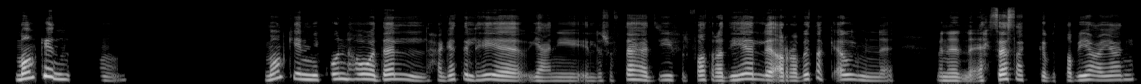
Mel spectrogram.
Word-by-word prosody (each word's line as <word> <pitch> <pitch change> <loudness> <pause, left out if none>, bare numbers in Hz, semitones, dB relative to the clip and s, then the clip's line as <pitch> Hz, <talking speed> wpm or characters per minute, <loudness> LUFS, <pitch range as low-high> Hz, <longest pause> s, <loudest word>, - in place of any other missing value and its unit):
ممكن 270 - +5 0.3
إمم. 195 +3 -15 1.4
ممكن 245 - +2
يكون 245 +4 0
هو 240 0 +4
ده 225 +3 +3
الحاجات 205 0 -5
اللي 200 -3 -1
هي 200 -6 +2
يعني 170 -1 -7
اللي 165 +1 -13
شُفتها 200 +4 0
دي 200 +4 -6
في 205 - -26
الفترة 210 -3 -2
دي، 185 +3 -1
هي 250 - +5
اللي 215 -5 +2
قرّبِتك 185 +5 -1
أوي 225 +1 +1
من 175 -5 -7 0.4
من 180 -1 -3
إن 175 -1 -2
إحساسك 220 +5 +2 0.2
بالطبيعة 190 +5 -1
يعني؟ 210 +3 -4
205 Hz, 135 wpm, -23 LUFS, 180-230 Hz, 1.4 s, ممكن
